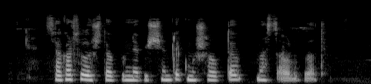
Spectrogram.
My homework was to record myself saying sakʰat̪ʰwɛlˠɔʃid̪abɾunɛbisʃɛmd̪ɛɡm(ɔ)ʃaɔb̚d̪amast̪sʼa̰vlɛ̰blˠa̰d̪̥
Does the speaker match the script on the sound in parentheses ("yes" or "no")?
no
